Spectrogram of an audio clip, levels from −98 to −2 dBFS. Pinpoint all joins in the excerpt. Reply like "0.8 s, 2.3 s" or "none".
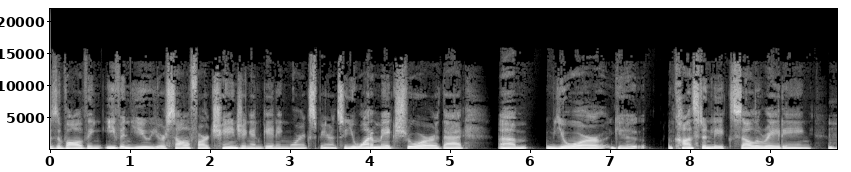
none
